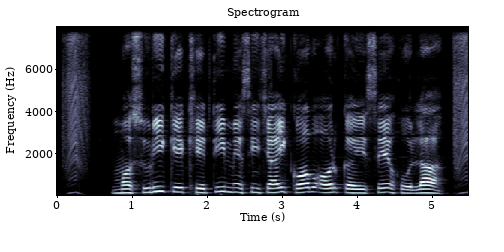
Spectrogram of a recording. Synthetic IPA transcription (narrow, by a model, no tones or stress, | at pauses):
məsuɾikekʰeːt̪imẽsĩːt͡ʃaːikɔːbɔːɾkəiseɦoːlaː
